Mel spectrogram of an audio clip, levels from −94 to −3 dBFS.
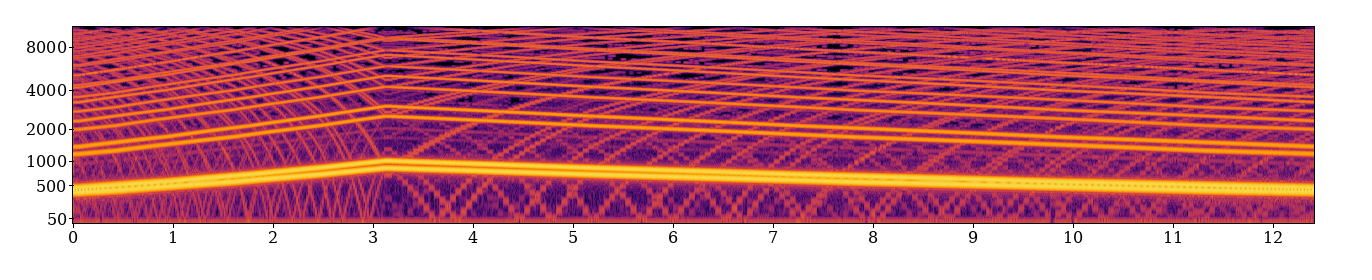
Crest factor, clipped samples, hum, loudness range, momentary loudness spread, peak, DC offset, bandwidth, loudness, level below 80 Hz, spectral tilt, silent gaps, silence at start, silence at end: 6 dB; under 0.1%; none; 0 LU; 1 LU; -4 dBFS; 0.4%; 11 kHz; -10 LUFS; -54 dBFS; 1 dB/octave; none; 0 s; 0 s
